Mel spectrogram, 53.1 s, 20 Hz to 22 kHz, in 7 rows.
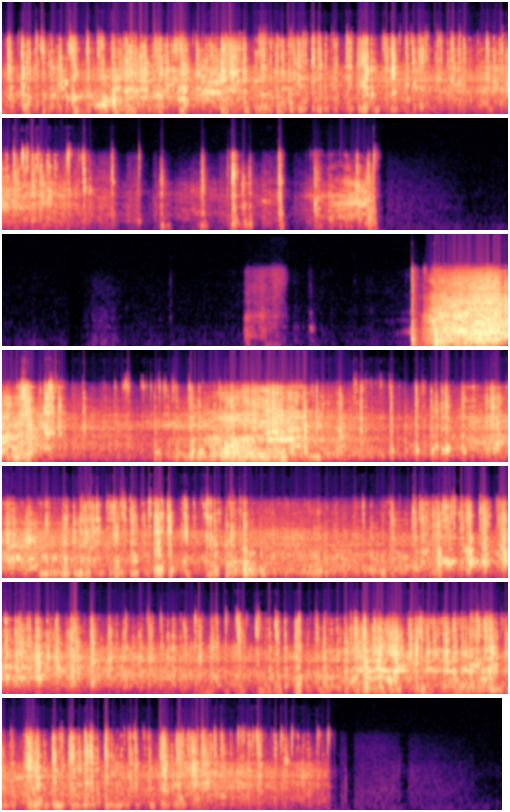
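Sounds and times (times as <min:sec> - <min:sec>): marbles rattling down a track: 0:00.0 - 0:13.2, 0:21.6 - 0:50.5.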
